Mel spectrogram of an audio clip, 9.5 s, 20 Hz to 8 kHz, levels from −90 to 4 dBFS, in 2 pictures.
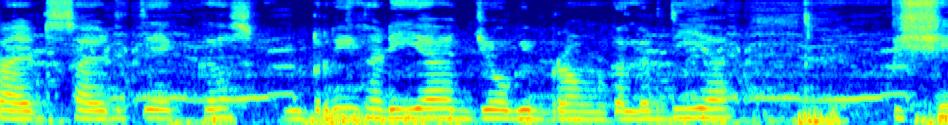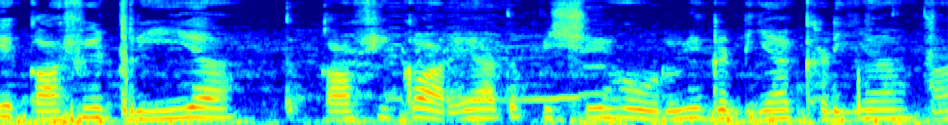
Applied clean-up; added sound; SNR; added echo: none; Chicken, rooster; 18 dB; none.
